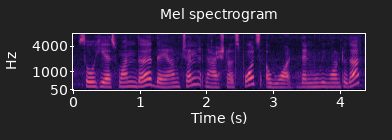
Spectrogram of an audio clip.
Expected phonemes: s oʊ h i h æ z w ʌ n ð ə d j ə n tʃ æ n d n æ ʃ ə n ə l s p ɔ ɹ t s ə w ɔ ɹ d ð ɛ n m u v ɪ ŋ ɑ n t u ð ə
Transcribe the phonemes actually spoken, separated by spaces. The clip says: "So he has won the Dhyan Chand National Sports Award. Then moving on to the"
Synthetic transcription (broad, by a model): s oʊ h i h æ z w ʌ n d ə d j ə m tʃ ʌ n n æ ʃ ə n ə l s p ɔ ɹ t s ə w ɔ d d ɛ n m u v ɪ ŋ ɑ n t u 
